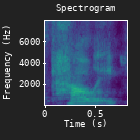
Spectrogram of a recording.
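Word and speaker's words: Caleigh: And everybody said it wrong. And I watched my poor child her entire life go, "No, it's Callie."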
